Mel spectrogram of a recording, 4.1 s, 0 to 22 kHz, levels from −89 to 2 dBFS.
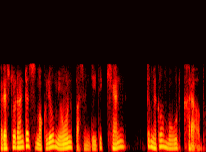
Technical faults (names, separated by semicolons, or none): G.729 codec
